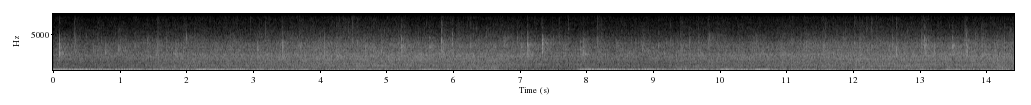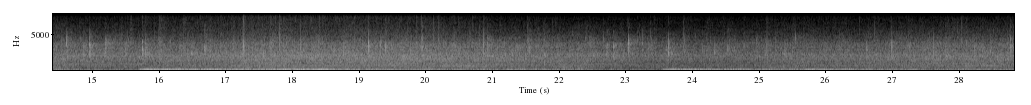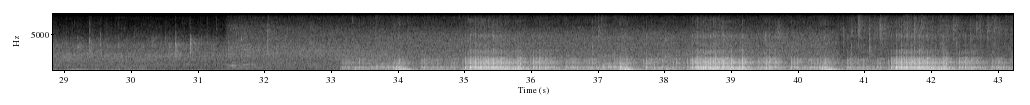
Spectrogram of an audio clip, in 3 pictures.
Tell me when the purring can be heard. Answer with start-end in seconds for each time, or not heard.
33.1-43.1.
